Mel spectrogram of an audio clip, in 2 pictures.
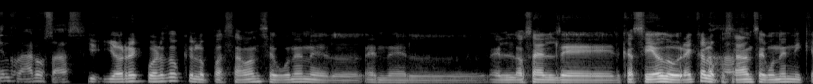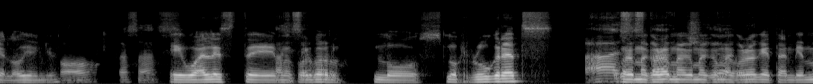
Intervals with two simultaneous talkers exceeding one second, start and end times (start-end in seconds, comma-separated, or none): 14.2-15.8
